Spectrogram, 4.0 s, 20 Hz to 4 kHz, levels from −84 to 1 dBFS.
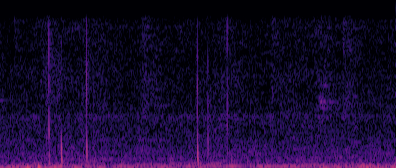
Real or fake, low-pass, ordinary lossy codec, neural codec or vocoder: real; 3.6 kHz; none; none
